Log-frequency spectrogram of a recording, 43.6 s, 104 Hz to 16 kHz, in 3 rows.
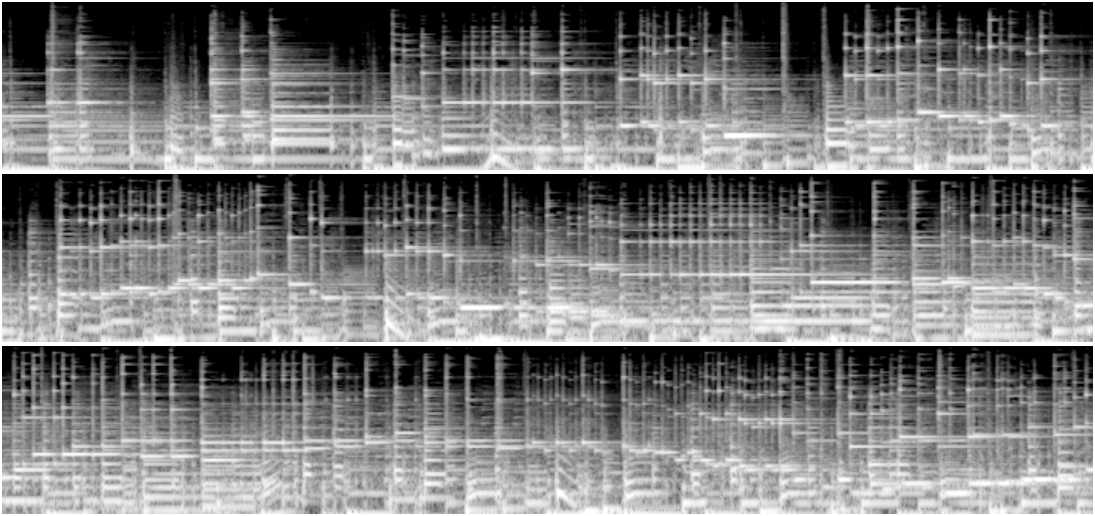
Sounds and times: Marimba, xylophone: 0.0 - 43.6
Vibraphone: 0.0 - 43.6.

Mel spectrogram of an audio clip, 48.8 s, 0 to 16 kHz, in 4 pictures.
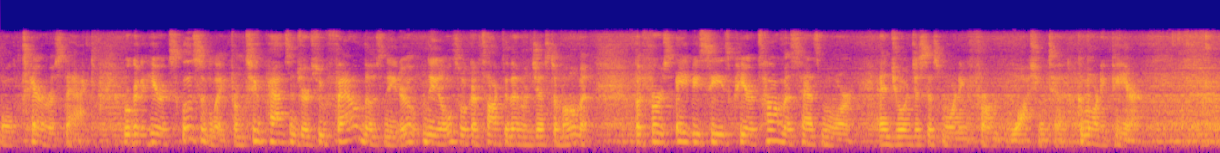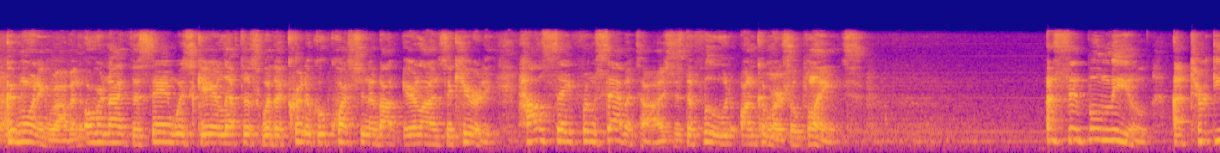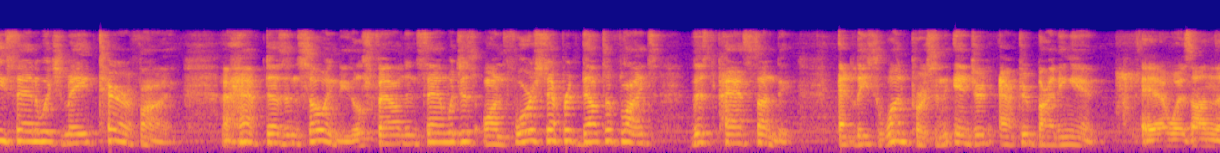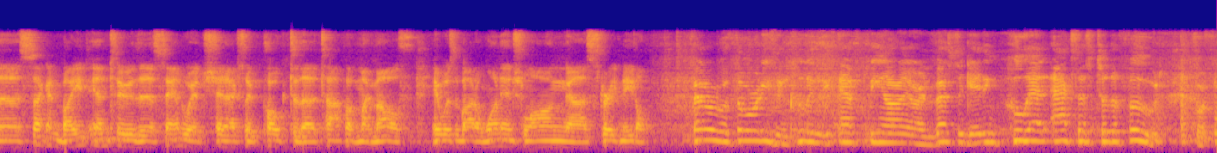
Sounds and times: Speech: 0.0 - 21.0, 22.7 - 48.7.

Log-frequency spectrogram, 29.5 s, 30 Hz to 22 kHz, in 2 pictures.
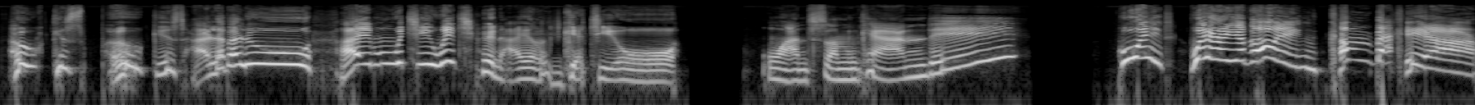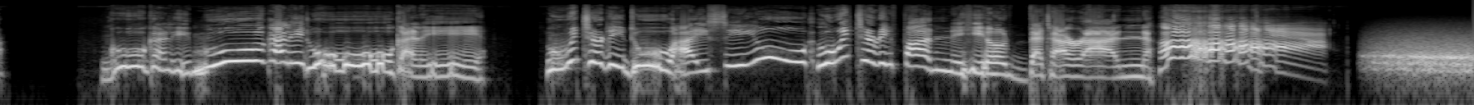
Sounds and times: Speech: 0.1 - 6.8, 7.6 - 10.3, 11.2 - 14.8, 15.8 - 19.6, 20.2 - 26.4.

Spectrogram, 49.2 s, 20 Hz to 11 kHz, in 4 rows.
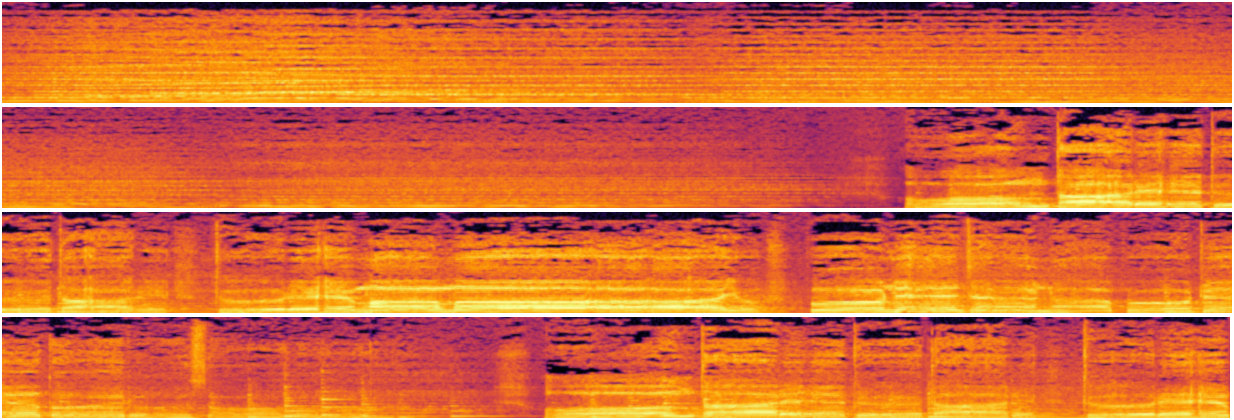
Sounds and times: Mantra: 21.4 - 41.1, 42.4 - 49.1.

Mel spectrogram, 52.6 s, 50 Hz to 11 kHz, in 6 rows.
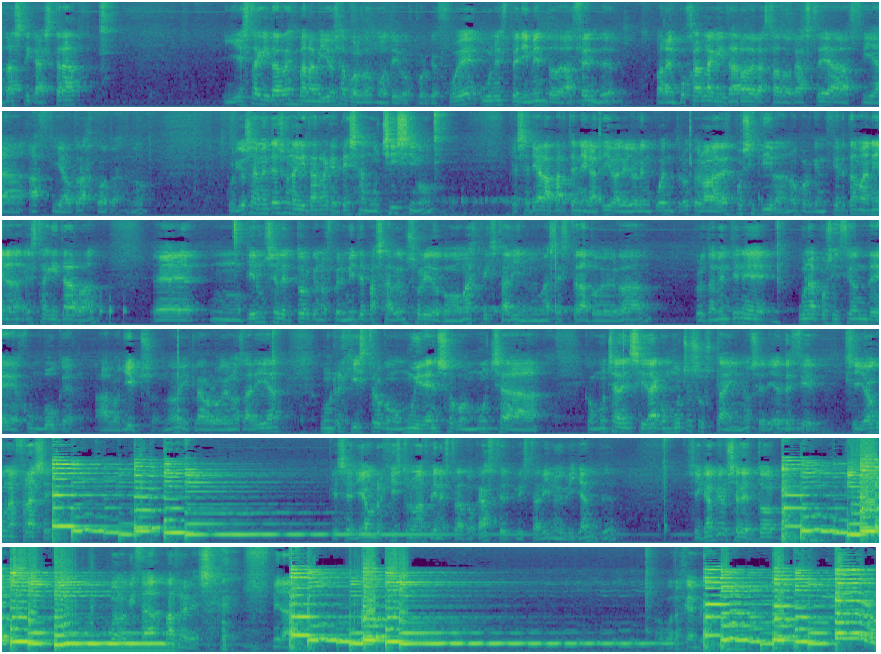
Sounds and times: Speech: 0.0 - 1.0, 2.2 - 10.3, 11.0 - 13.2, 13.9 - 35.6, 38.4 - 41.3, 42.0 - 42.9, 44.9 - 46.8, 50.4 - 51.0.

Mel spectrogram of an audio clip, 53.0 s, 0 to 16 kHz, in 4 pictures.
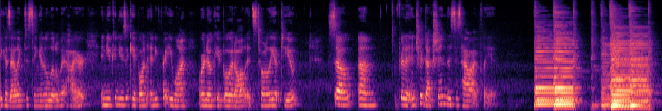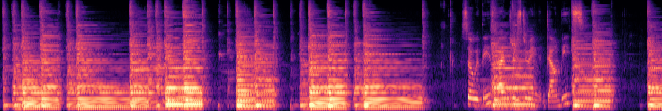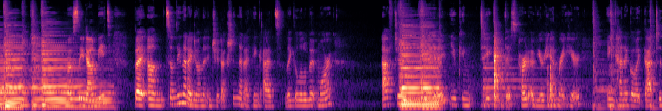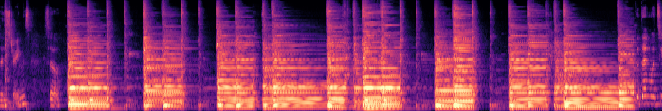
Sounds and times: Speech: 0.0 - 6.0, 6.6 - 10.0, 22.4 - 25.0, 27.8 - 33.2, 34.1 - 41.0, 52.4 - 52.9
Acoustic guitar: 10.7 - 28.8, 34.4 - 35.4, 36.1 - 40.1, 41.0 - 52.9.

